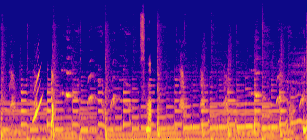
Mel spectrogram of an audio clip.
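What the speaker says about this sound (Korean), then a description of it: "아니 여우가 왜 짖는 게 말티즈야?" A fox in a video game barks like a small dog, a few quick high yaps over looping game music while a player talks.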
